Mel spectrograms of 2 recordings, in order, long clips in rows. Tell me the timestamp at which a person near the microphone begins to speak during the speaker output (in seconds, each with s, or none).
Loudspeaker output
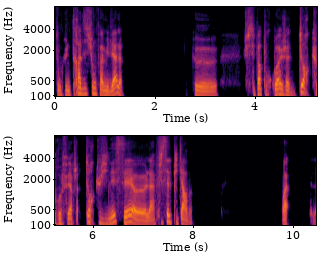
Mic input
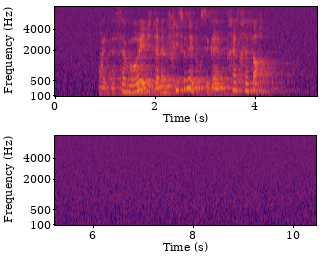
0.9 s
